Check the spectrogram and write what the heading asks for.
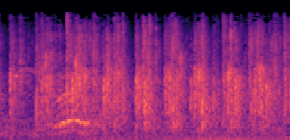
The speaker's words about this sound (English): You've got a good hand clap.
